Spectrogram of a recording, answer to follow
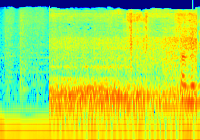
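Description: Background electronic music, joined about half a second in by a loud rushing whoosh that grows brighter towards the end: an edit transition effect. A narrator's voice starts just before the end.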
